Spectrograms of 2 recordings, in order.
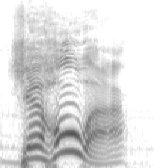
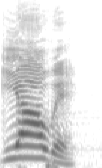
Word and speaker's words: Jehovah: So Jehovah is the covenant name of God. In the original Hebrew, they would probably pronounce it like Yahweh. And we more commonly use Jehovah, same name.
